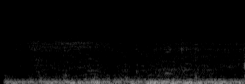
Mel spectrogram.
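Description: An off-road 4x4's engine running at a distance, heard as a steady low rumble that wavers in level.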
